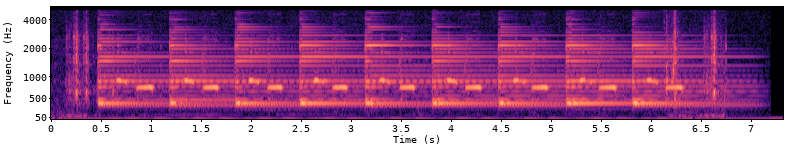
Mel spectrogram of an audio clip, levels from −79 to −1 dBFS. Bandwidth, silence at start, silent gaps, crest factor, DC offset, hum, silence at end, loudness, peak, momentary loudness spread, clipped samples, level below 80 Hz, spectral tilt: 5.2 kHz; 0.15 s; none; 16 dB; 0.4%; none; 0.25 s; -21 LUFS; -6 dBFS; 6 LU; under 0.1%; -56 dBFS; -5 dB/octave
